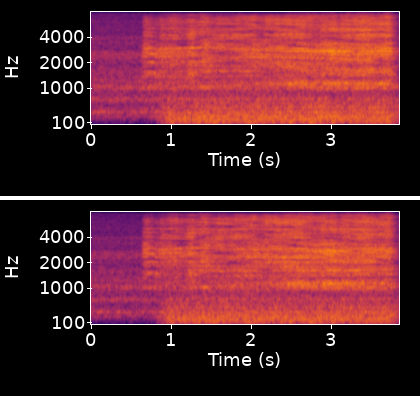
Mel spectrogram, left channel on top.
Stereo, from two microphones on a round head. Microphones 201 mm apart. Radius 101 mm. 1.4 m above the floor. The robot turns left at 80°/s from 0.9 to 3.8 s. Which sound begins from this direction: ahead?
Cutlery clinking, at 0.6 s.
